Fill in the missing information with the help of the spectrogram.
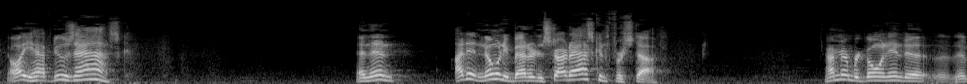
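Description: This man preaches conversationally in a fairly high, slightly bright voice. He frequently asks the congregation questions and repeats words while hunting for the right phrasing.

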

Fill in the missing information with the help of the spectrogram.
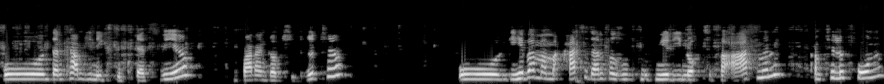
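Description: A woman guest recounts a personal experience in casual, unscripted talk. Her voice sits a little high, and she often stops and repeats words before going on. The recording sounds slightly muffled and lo-fi. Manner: halting, frequent restarts and repeated words. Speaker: interview guest. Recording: dull lo-fi recording.

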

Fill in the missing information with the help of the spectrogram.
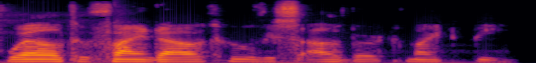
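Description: A man speaking as a player in a tabletop game, recounting with many halting pauses. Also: lowish voice, monotone, slight background noise, poor audio. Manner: halting, filler-heavy recounting.

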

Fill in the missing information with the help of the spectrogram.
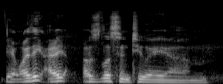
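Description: A man's voice: mid-range voice, quick pace, no echo, studio quality. A man hosting a podcast, chatting casually and hesitantly with frequent "um"s. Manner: relaxed, hesitant with many "um"s. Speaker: podcast host. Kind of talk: casual interview chat.

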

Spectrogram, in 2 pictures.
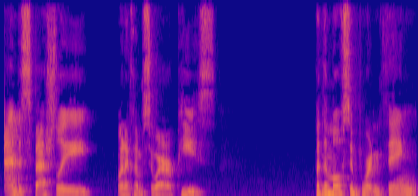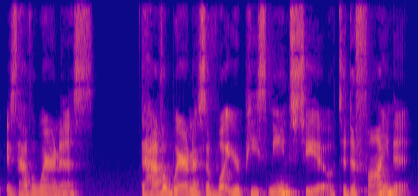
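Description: A woman with a raspy voice hosting a solo podcast, talking slowly and gently about finding inner peace. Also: medium pitch. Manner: slow, gentle, unhurried delivery. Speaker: podcast host. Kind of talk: reflective solo podcast talk.

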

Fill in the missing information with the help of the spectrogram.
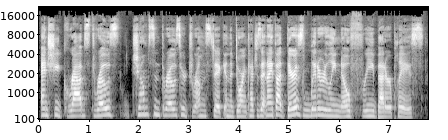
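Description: A woman's voice: mid-range voice, unhurried, few pauses, pushed and bright. A woman co-hosting a podcast, recapping a movie in loose, chatty talk full of "like" and casual swearing. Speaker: podcast co-host.

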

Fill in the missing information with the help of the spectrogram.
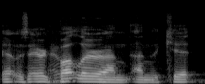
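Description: A man's voice: medium pitch, steady tone, brisk. Laid-back rambling male band guest. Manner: rambling, laid-back storytelling with many fillers. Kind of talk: casual podcast chat.

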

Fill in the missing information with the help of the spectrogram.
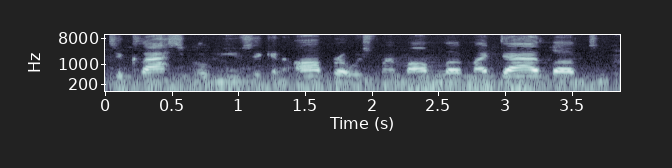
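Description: A young man telling his faith story in relaxed conversation, rambling with many restarts. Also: mid-range voice, normal speed. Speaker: guest musician. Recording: background noise.

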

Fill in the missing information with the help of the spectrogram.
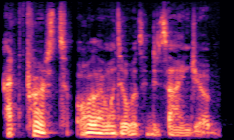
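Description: A man, from Nigeria, telling his own story in slow, solemn, reflective narration. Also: sits low, lively intonation, gravelly, fairly bright tone, breathy edge. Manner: slow, solemn, deliberate delivery.

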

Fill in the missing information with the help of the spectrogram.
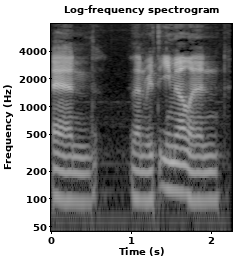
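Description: Young male podcast host, very low voice, chatty and rambling. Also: normal speed, clear, resonant tone. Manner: animated, rambling with many likes, gets loud when emphatic. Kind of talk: casual chat.

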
